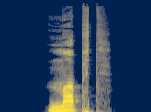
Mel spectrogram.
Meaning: inflection of mobben: 1. second-person plural present 2. third-person singular present 3. plural imperative
- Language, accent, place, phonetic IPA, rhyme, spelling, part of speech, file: German, Germany, Berlin, [mɔpt], -ɔpt, mobbt, verb, De-mobbt.ogg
